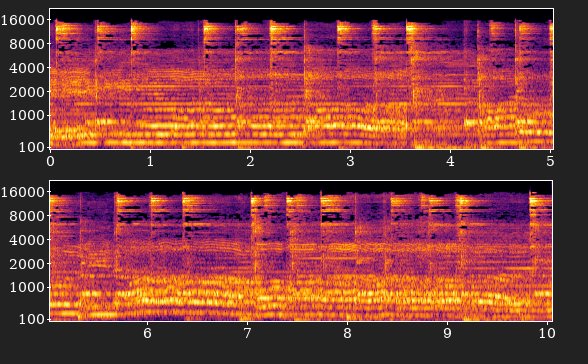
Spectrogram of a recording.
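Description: Bengali padabali kirtan: devotional singing with harmonium, a khol drum and kartal hand cymbals keeping a steady beat.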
